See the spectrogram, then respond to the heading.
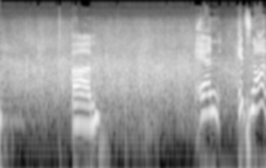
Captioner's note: applause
